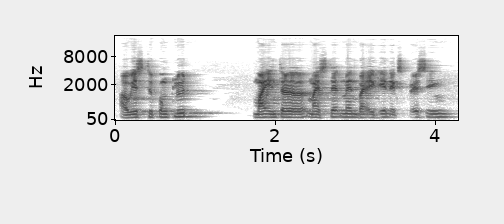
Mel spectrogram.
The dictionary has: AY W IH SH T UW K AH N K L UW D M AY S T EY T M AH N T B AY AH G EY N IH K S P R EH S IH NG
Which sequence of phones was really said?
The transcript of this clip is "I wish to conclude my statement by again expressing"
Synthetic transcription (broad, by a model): AY W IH S T UW K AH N K L UW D M AY S T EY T M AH N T B AY AH G EY N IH K S P R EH S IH NG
